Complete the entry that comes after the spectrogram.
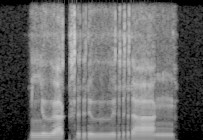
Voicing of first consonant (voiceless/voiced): voiced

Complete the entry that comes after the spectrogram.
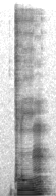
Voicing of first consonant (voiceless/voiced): voiceless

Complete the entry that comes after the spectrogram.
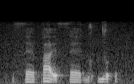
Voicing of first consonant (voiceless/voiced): voiceless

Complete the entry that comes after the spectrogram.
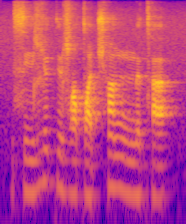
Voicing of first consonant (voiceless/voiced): voiceless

